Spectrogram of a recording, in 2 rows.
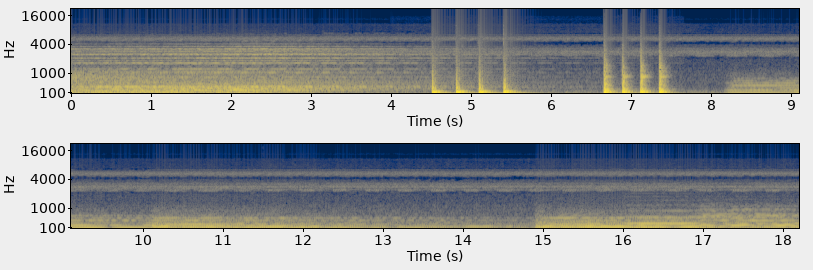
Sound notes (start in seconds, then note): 0.0 eerie music, crickets; 4.0 knock on window, eerie music, crickets; 7.6 eerie music, crickets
